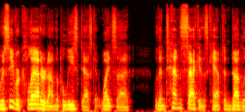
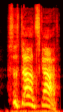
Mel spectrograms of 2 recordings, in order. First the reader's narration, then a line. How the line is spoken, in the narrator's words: he said urgently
